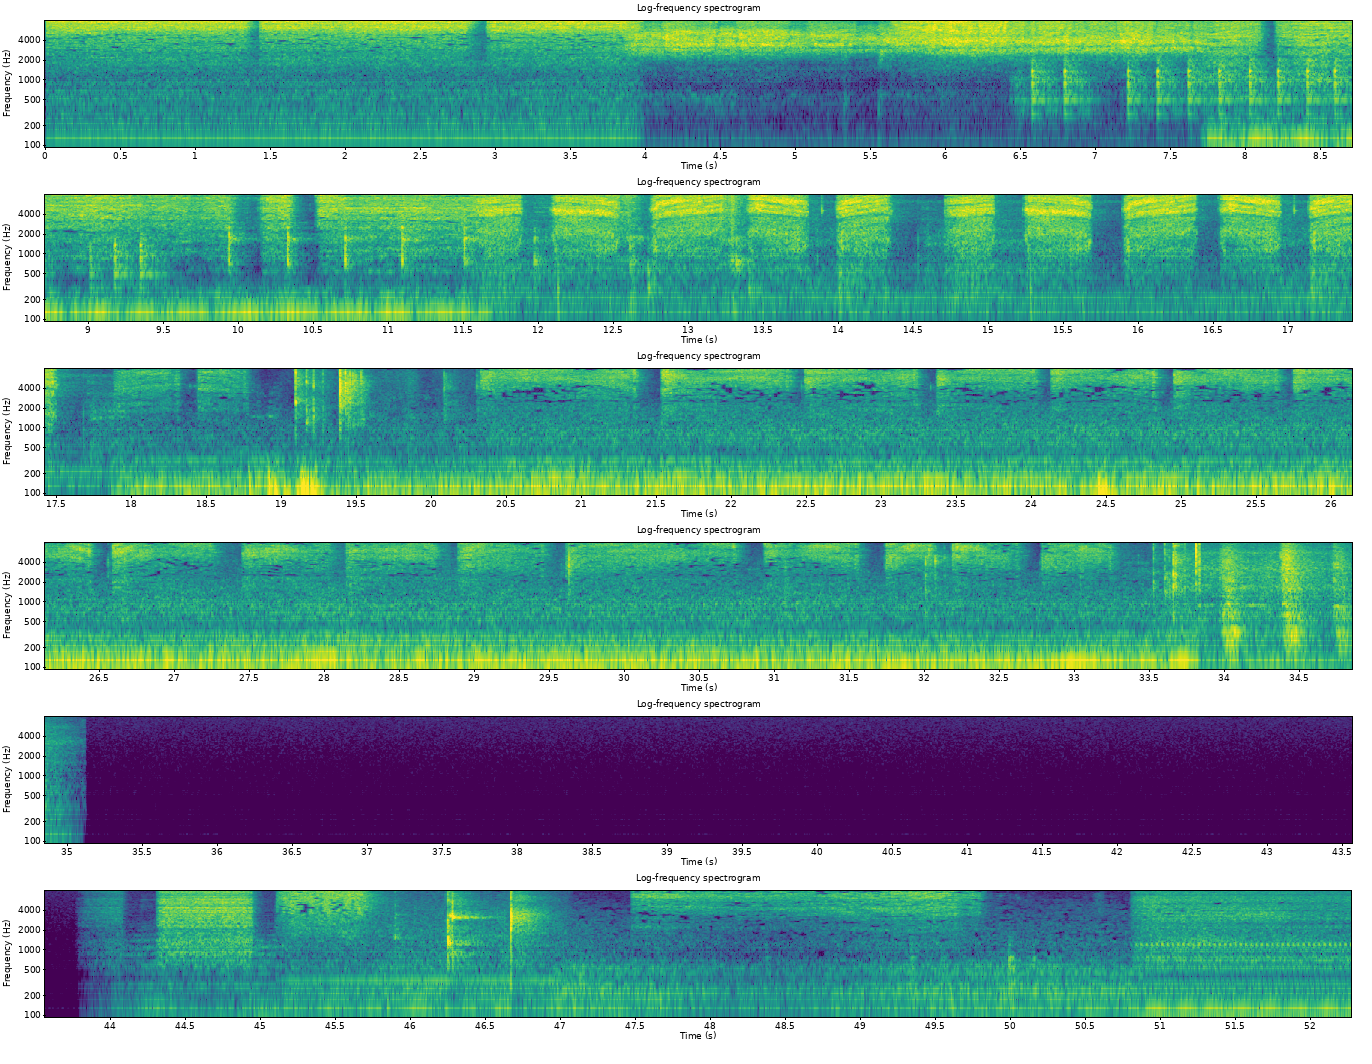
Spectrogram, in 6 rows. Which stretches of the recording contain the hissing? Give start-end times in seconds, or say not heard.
0.0-35.0, 43.8-52.2.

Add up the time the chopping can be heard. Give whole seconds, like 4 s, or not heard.
7 s.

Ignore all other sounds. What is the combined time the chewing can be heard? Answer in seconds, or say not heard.
not heard.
